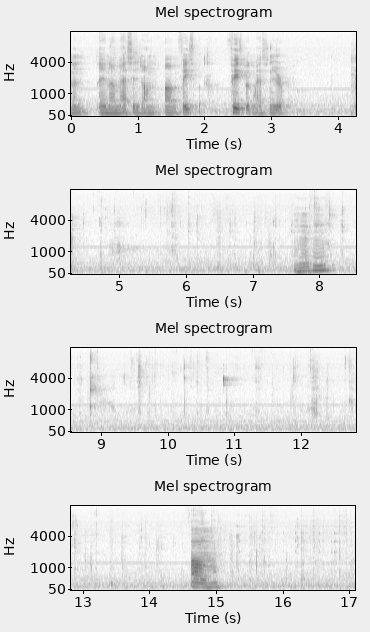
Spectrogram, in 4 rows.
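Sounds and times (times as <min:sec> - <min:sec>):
close chewing: 0:04.2 - 0:17.0.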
